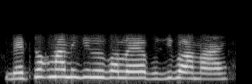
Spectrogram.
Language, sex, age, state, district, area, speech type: Assamese, female, 18-30, Assam, Darrang, rural, conversation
